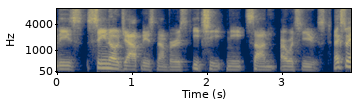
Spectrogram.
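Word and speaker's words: さん: First, we have the Sino-Japanese word for three, which is san, and this is actually still how it's pronounced in Mandarin as well.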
